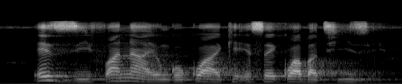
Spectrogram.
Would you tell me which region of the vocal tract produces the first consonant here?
tongue tip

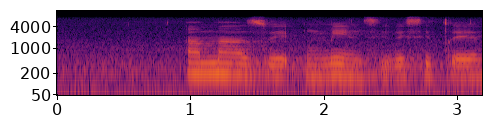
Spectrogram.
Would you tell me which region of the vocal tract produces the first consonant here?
lips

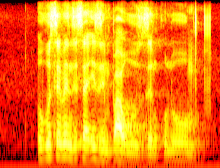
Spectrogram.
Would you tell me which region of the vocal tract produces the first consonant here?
velum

